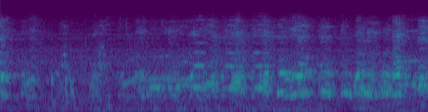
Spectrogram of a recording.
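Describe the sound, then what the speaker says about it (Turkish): A flock of free-ranging geese honking continuously, overlapping calls at moderate distance with a steady background murmur. "Benim kazlar serbest geziyor."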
